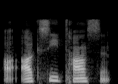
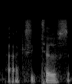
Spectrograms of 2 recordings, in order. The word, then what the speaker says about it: oxytocin: that in course releases oxytoxin I don't know how you pronounce it oxy tox toxin oxytocin yeah toin there you go a hormone active in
